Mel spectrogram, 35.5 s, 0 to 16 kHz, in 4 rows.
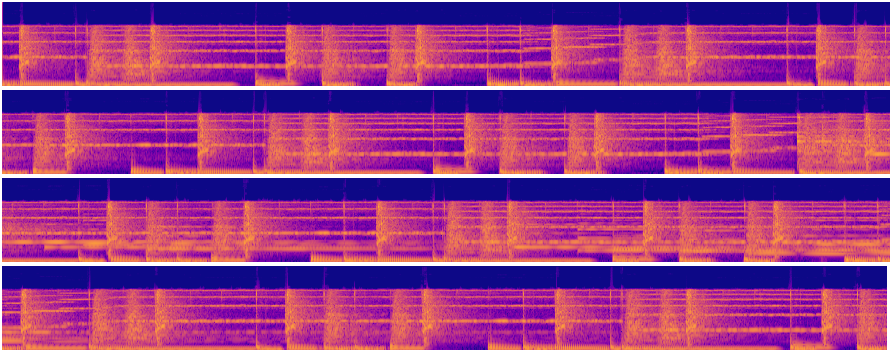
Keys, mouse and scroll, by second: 2.4 click, 3.2 click, 4.2 click, 5.4 click, 6.1 click, 7.1 click, 8.1 click, 8.6 click, 9.3 click, 9.8 scroll down 2, 12.7 click, 14.4 click, 15.5 click, 16.5 click, 18.7 click, 19.6 click, 20.5 click, 21.6 click, 21.7 click, 22.5 click, 23.3 click, 25.7-26.2 scroll down 1, 25.7 ,, 28.2 click, 30.2 click, 31.6 click, 33.4-34.3 scroll up 2, 34.3 click, 35.1 click.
